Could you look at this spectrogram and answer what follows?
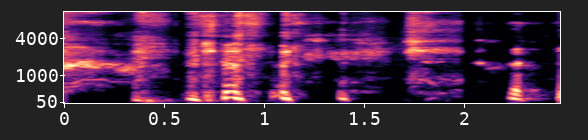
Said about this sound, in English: Please excuse any coughing you hear today. I will do my best to keep everything muted, but you know it is early spring, so it's the time of the year to get sick.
